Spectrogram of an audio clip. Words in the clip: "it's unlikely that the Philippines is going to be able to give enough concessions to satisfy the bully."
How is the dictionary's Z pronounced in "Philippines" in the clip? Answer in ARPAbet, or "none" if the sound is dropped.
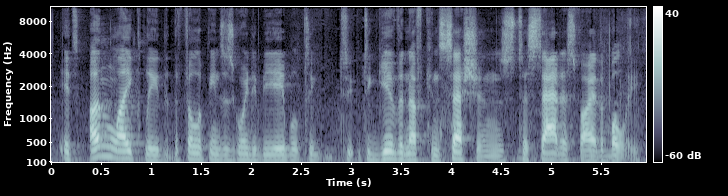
Z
